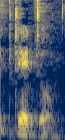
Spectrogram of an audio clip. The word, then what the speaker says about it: potato: So the schwa sound here in this word between p and t has disappeared, between t and m disappeared, and canary, and we have got perhaps, okay?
